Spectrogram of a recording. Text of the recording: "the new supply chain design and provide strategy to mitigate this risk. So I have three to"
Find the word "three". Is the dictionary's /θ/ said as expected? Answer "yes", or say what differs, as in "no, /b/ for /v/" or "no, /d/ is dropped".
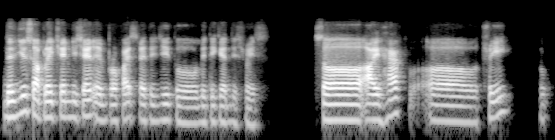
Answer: no, /t/ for /θ/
